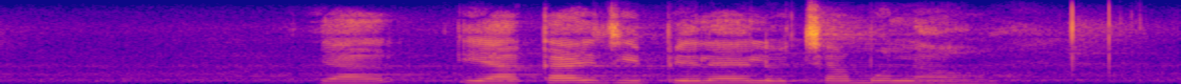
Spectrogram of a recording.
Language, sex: Northern Sotho, female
